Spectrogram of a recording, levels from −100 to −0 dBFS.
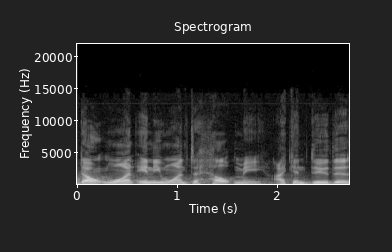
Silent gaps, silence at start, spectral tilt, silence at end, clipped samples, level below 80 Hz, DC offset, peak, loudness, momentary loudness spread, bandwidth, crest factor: none; 0 s; -6.5 dB/octave; 0 s; under 0.1%; -72 dBFS; under 0.1%; -12 dBFS; -31 LUFS; 11 LU; 13.5 kHz; 18 dB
